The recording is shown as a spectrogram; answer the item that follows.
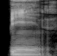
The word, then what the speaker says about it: Biehn: Biehn.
